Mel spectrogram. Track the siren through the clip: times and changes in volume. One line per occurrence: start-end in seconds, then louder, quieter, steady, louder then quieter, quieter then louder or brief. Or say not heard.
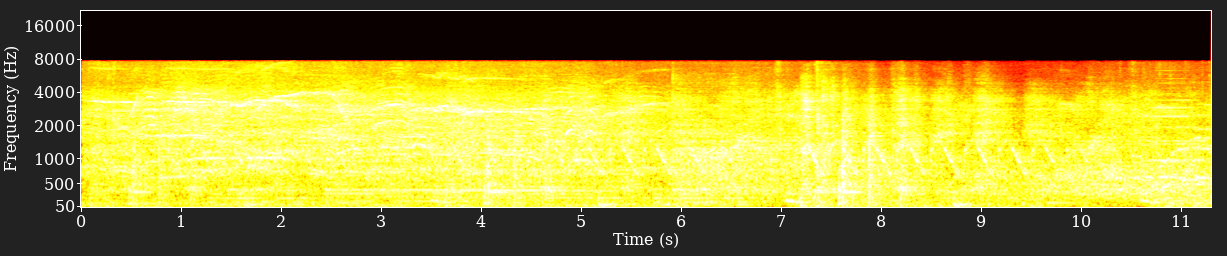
0.0-11.2 louder then quieter.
